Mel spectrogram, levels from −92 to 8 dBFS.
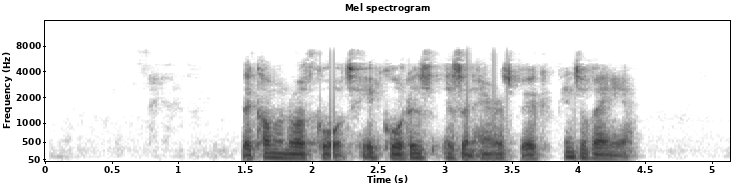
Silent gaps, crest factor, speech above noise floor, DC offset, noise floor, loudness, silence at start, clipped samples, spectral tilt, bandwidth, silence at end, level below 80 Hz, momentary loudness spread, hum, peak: none; 20 dB; 58 dB; under 0.1%; -78 dBFS; -20 LUFS; 1.5 s; under 0.1%; -8 dB/octave; 7.4 kHz; 0.75 s; -44 dBFS; 6 LU; none; -2 dBFS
